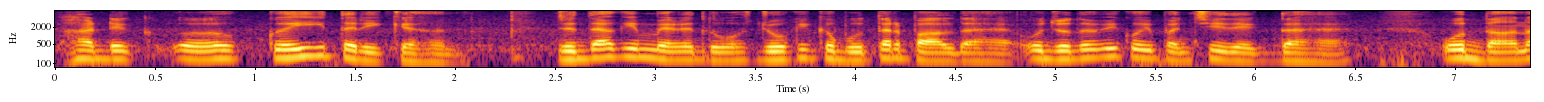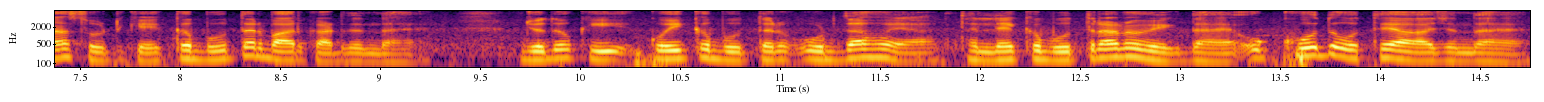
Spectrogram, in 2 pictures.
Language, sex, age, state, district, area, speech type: Punjabi, male, 18-30, Punjab, Pathankot, urban, spontaneous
